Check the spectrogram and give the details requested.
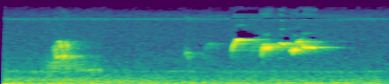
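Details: Red-whiskered bulbul in competitive singing, a few short warbled phrases: a brief burred note, then a bright whistled flourish rising and falling near the end, over low rumbling background.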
